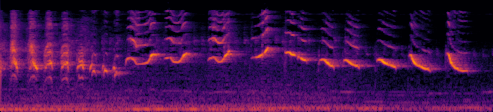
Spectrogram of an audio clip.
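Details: Song of a greater green leafbird meant to spur rival birds to sing, opening with fast descending chirps, then a string of bright, swooping whistled phrases, each falling in pitch, repeated about three times a second.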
